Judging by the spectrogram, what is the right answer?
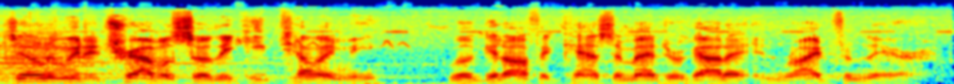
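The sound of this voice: A put-on character voice at a fast pace, fairly bright in tone, with vocal fry, lively intonation and faint background noise. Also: man, fairly low pitch for a man.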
